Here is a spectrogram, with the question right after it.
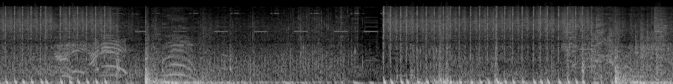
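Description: Bursts of automatic gunfire from the video game Call of Duty Black Ops 2 crackle in quick repeated strings, loud and close, while players talk over the shooting.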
